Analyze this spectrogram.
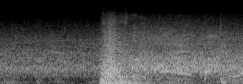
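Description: A heavy thud sounds as a body slams onto a wrestling mat.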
